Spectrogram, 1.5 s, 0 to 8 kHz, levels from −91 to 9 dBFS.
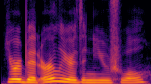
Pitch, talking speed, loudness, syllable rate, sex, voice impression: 225 Hz, 240 wpm, -17 LUFS, 6.4 syllables/s, female, feminine, adult-like, relaxed, powerful, bright, soft, fluent, intellectual, friendly, reassuring, elegant, lively, kind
